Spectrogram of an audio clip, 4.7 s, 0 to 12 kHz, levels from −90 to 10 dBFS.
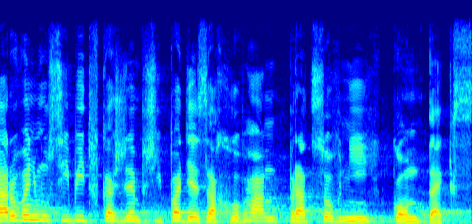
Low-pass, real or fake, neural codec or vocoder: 10.8 kHz; real; none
